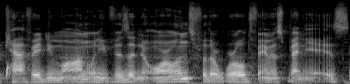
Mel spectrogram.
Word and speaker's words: New Orleans: snacking on them also when pronouncing New Orleans just remind yourself it is ore and lens like a camera lens kill them Swifty if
